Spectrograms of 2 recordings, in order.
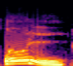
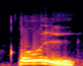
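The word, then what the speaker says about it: قُلْ: জিব্বার গোড়া তার বরাবর উপরের তালার সঙ্গে লাগাইয়া উচ্চারণ করে পড়িতে হয় তো এই পেশওয়ালা কফটি জজমওয়ালা লামকে একবার ধরবে কফ লাম পেশ কুল কুল হা পেশ হু ওয়াও লাম জবর ওয়াও লাম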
